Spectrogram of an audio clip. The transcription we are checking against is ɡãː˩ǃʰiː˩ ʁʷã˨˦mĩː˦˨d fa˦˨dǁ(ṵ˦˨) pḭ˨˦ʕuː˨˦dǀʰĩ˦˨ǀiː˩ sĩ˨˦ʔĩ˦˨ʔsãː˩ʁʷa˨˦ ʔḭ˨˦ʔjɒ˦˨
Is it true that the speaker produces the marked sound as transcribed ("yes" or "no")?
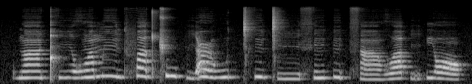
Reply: no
